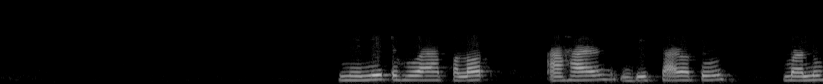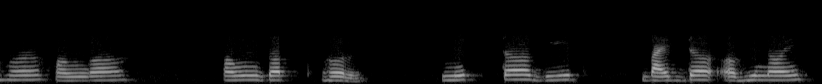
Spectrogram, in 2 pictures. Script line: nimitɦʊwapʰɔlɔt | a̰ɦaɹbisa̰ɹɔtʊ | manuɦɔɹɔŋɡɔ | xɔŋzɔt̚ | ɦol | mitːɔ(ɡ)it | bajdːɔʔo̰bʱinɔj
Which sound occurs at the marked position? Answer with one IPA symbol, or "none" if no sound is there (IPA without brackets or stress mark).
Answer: ɡ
